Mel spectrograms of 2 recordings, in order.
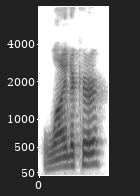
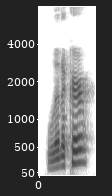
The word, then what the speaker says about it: Lineker: My honorable mention, I believe I pronounced it Lineker. It's Lineker. So to Gary and his dirty draws.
